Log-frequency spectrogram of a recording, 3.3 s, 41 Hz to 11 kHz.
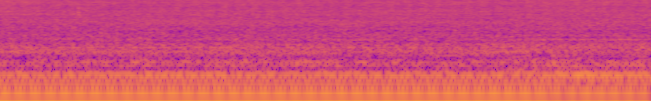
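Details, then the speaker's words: Ford Focus ST170 under restoration: a low, uneven petrol idle with shaking, rougher than expected and hunting, after an earlier misfire; left to warm up so fault codes are stored. "little bit of shaking that's rougher than I would have expected let's see if it settles down it is hunting a bit"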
